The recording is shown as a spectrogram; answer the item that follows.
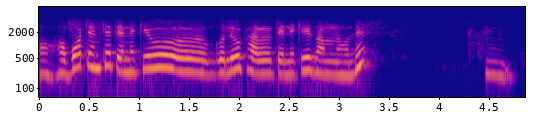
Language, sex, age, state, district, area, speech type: Assamese, female, 30-45, Assam, Kamrup Metropolitan, urban, conversation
